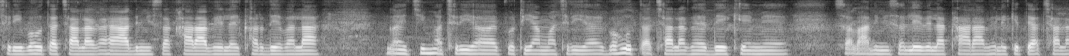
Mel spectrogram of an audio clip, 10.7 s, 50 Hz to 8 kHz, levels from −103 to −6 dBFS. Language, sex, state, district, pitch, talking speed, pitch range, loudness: Maithili, female, Bihar, Samastipur, 180 Hz, 175 wpm, 175-185 Hz, -19 LUFS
